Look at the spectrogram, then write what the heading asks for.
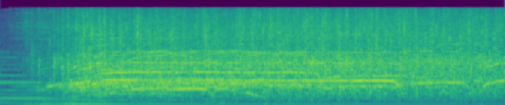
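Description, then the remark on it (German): A large concert audience applauds the last performance of a crossover and world music artist, building quickly within the first second into sustained, dense clapping with crowd cheers and whistles that carries on steadily to the end. “Applaus für den letzten Auftritt des Crossover-Meisters und Weltmusikers”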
